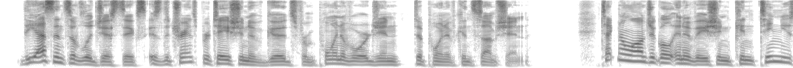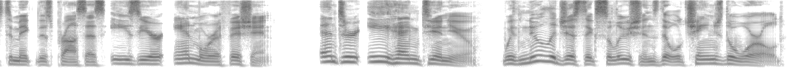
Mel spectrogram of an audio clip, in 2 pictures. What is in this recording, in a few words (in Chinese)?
EN 宣传片; 亿航天域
